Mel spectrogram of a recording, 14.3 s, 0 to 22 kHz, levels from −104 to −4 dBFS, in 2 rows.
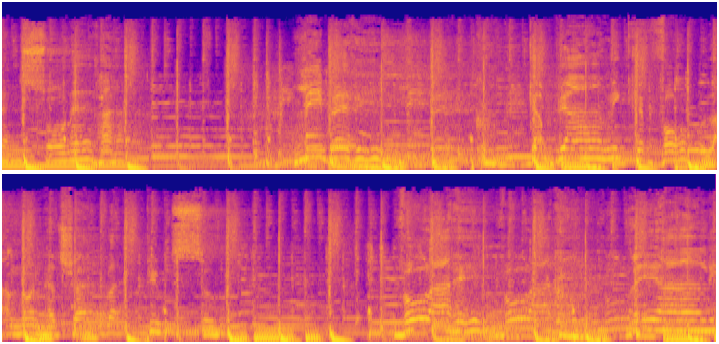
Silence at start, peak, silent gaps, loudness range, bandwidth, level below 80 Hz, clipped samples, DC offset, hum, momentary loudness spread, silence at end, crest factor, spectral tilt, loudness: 0 s; -2 dBFS; none; 2 LU; 16.5 kHz; -24 dBFS; under 0.1%; under 0.1%; none; 8 LU; 0 s; 16 dB; -4.5 dB/octave; -20 LUFS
